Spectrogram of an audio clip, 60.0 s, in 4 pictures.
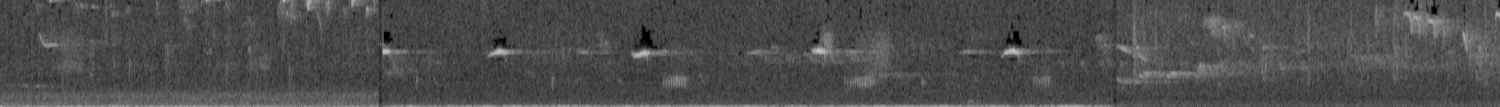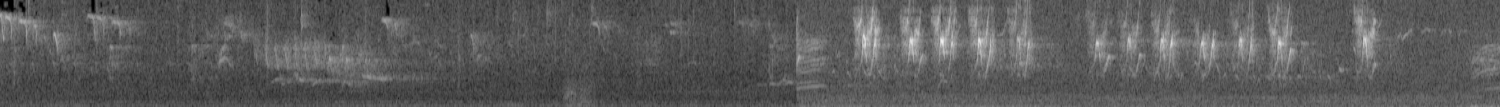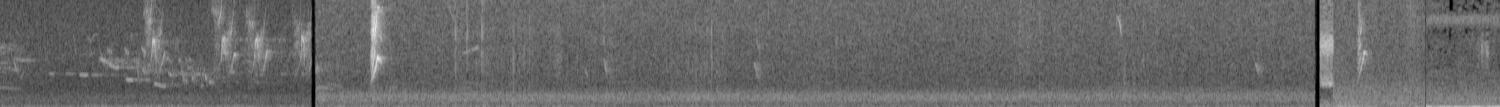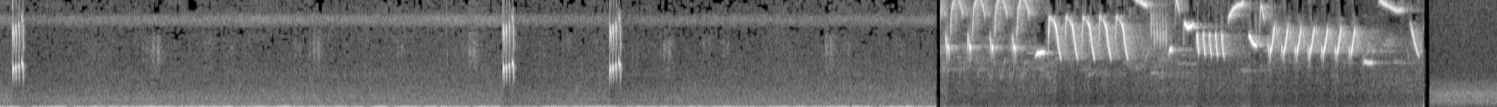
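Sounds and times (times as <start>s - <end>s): birds chirping and calling: 0.0s - 11.2s, 29.7s - 37.8s, 41.0s - 59.2s
low rumble: 0.0s - 11.2s, 33.2s - 54.4s.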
